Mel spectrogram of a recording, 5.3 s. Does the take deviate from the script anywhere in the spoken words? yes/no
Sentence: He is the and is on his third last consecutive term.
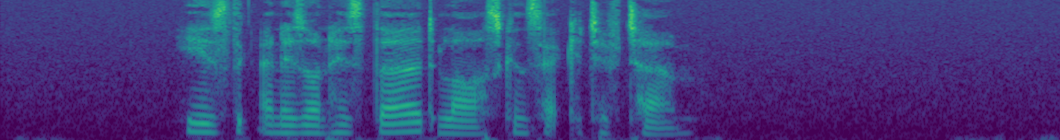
no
